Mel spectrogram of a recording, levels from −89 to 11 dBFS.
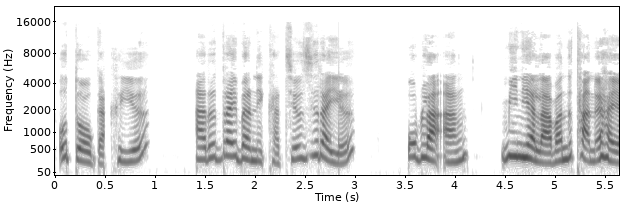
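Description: Speech, with two short bursts of damaged data in a compressed stream: a blip at 0.49 s and another around 2.84 s, right after "आरो ड्राइभारनि खाथियाव". Corrupted bytes there make the decoder misread frames and lose sync, so you get a quick glitch before it locks back on.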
